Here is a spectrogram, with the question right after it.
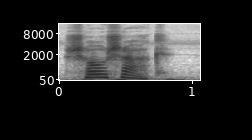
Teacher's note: en alsacien, on va tout prononcer en ch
